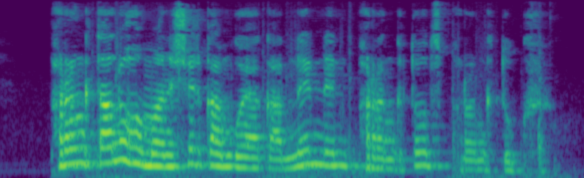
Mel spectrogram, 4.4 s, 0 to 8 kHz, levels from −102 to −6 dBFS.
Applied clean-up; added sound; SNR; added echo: neural separator model SepFormer DNS4.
